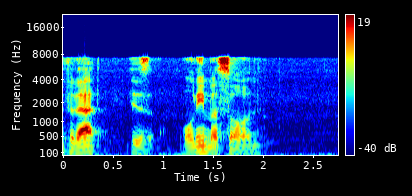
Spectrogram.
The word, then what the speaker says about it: limaçon: But today, some classic ones: circles, roses, cardioids, and the pronunciation for that is limaçon. Not limacon, limaçon. It's a French word.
